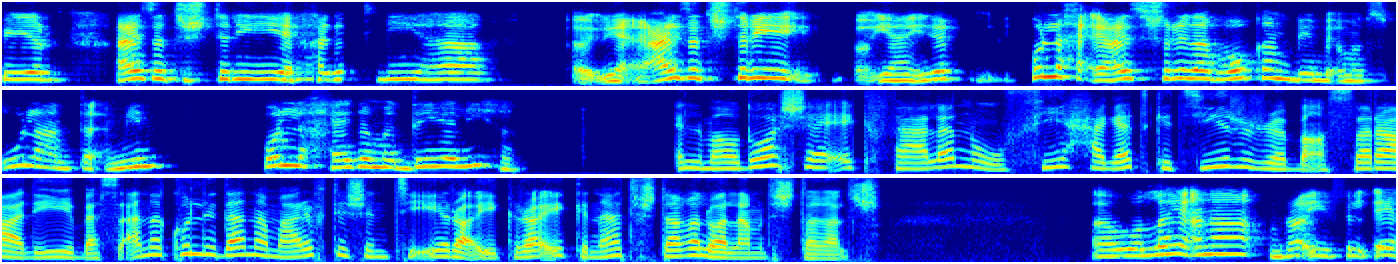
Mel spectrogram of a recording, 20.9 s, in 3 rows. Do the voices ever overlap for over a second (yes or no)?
no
